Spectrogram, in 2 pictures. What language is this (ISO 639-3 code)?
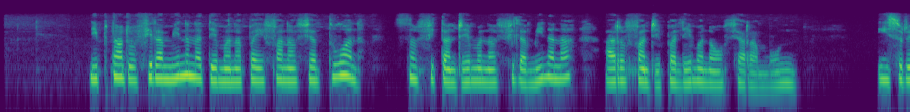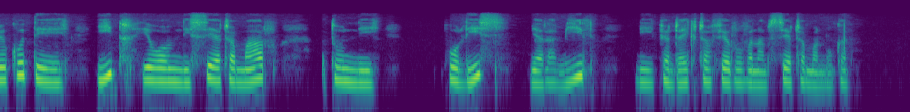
mlg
